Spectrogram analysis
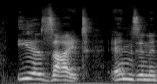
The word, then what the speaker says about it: seid: So the word zeit, which is a verb, ihr seid, is exactly the same in pronunciation terms as seit gestern.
